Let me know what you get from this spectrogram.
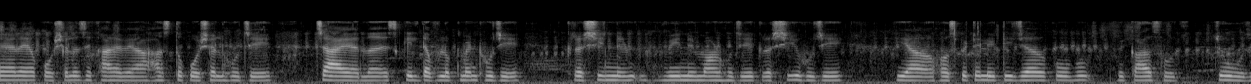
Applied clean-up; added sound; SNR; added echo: none; Frog; 17 dB; none.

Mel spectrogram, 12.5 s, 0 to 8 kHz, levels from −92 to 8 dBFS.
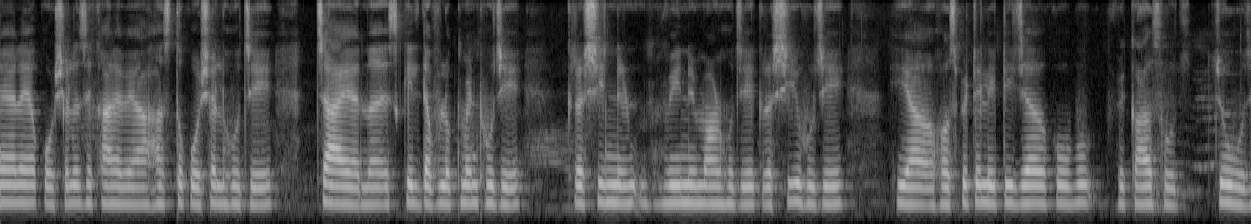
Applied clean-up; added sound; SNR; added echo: none; none; none; none.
